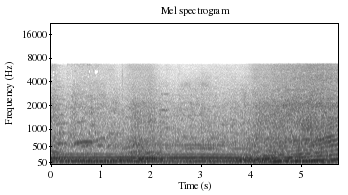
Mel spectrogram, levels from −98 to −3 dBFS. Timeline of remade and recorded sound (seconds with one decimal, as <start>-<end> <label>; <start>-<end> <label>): 0.0-1.0 recorded; 1.0-4.4 remade; 4.4-5.7 recorded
